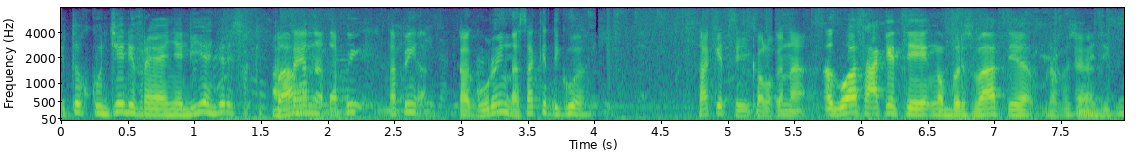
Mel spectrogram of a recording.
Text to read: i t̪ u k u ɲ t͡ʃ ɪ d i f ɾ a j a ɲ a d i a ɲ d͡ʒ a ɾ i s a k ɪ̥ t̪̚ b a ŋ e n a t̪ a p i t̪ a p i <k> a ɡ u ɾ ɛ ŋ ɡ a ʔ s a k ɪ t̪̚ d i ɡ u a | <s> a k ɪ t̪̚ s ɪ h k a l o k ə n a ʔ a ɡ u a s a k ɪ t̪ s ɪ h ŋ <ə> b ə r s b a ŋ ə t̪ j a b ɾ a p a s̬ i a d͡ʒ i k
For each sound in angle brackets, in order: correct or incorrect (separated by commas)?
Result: correct, correct, correct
